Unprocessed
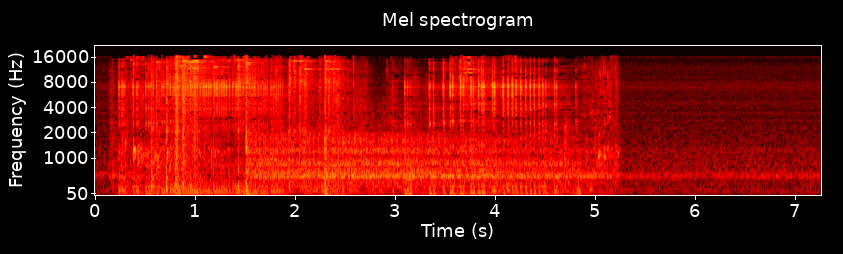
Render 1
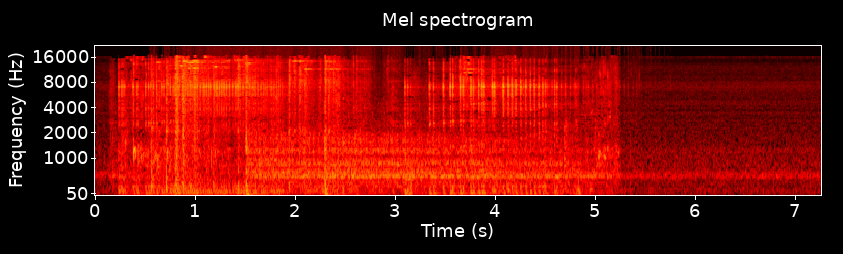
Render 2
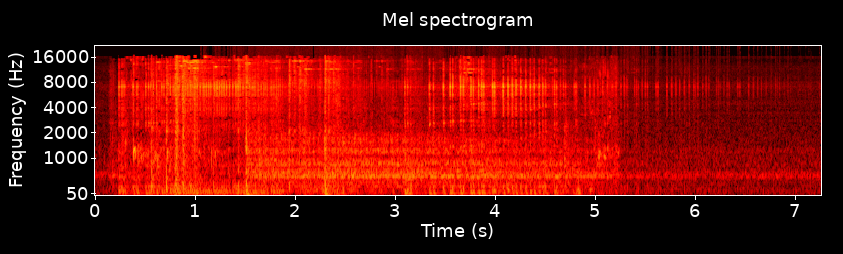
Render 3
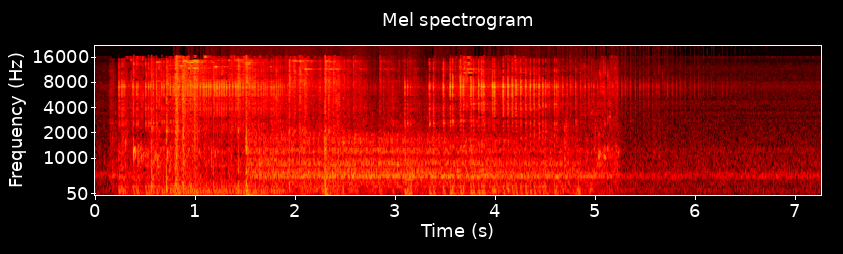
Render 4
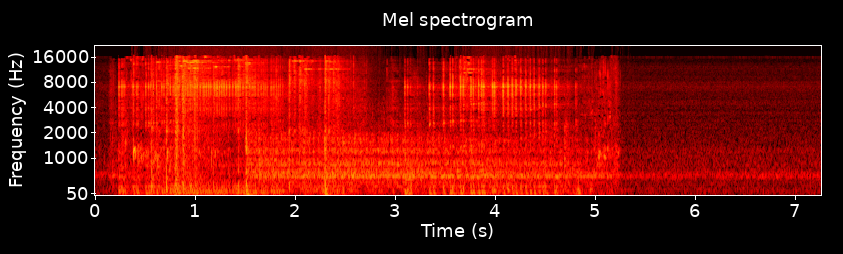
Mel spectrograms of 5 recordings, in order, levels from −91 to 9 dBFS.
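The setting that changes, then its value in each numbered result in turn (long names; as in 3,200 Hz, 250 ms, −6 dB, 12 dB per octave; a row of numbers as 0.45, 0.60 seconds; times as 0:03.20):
feedback echo at a low word length, delay time: 313, 818, 548, 126 milliseconds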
